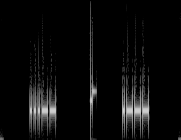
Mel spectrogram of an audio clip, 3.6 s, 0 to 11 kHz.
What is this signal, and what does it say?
Morse code, heard as a keyed tone, about 30 wpm, 700 Hz. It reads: 3 J
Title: Single Letter-Number Alt - Rapid-Fire 30wpm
